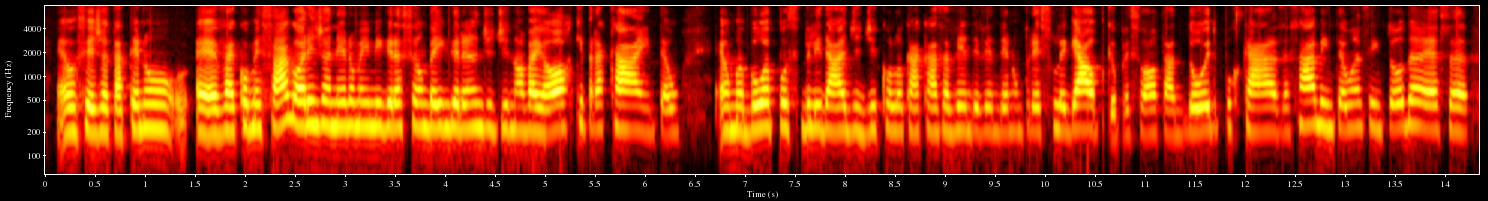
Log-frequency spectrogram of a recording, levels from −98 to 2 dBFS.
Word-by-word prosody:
eh, 200 Hz, -, -1 dB
ou 205 Hz, -, +1 dB
seja, 200 Hz, -1 st, +1 dB
tá 190 Hz, -1 st, +2 dB
tendo 220 Hz, +2 st, -3 dB
é, 195 Hz, -1 st, +6 dB
vai 205 Hz, +1 st, +4 dB
começar 230 Hz, +1 st, +2 dB
agora 250 Hz, -3 st, +6 dB
em 250 Hz, -, -2 dB
janeiro 240 Hz, -1 st, -2 dB
uma 235 Hz, -, -3 dB
imigração 235 Hz, 0 st, -1 dB
bem 230 Hz, 0 st, -1 dB
grande 225 Hz, 0 st, -2 dB
de 220 Hz, +1 st, -9 dB
Nova 210 Hz, -1 st, +1 dB
York 220 Hz, +5 st, +5 dB
pra 220 Hz, 0 st, -1 dB
cá, 220 Hz, -2 st, +3 dB
então 200 Hz, -1 st, -8 dB, 0.4 s
é -, -, -1 dB
uma 210 Hz, 0 st, -2 dB
boa 220 Hz, +3 st, +3 dB
possibilidade 225 Hz, -3 st, -2 dB
de 215 Hz, +3 st, -10 dB
colocar 210 Hz, -3 st, -6 dB
a -, -, -6 dB
casa 205 Hz, 0 st, -4 dB
à -, -, -9 dB
venda 210 Hz, 0 st, -8 dB
e -, -, -5 dB
vender 200 Hz, 0 st, -10 dB
num 205 Hz, 0 st, -19 dB
preço 205 Hz, +1 st, -10 dB
legal, 215 Hz, 0 st, +5 dB
porque 215 Hz, -, -16 dB
o 170 Hz, -, -6 dB
pessoal 195 Hz, +1 st, -4 dB
tá 190 Hz, -2 st, -4 dB
doido 205 Hz, +3 st, -2 dB
por 225 Hz, -, -13 dB
casa, 205 Hz, -1 st, -2 dB
sabe? 245 Hz, +1 st, +1 dB
Então, 220 Hz, 0 st, -6 dB
assim, 230 Hz, -1 st, -10 dB
toda 230 Hz, +3 st, -3 dB
essa 215 Hz, -2 st, +1 dB
215 Hz, 200 wpm, -23 LUFS, 205-230 Hz, 0.4 s, é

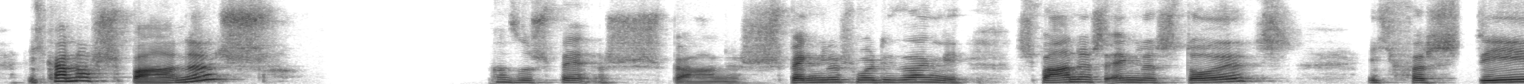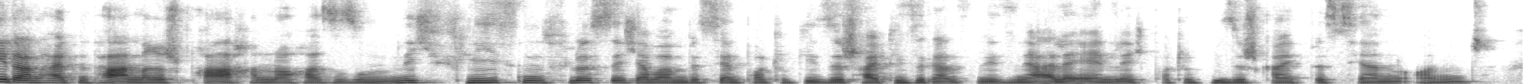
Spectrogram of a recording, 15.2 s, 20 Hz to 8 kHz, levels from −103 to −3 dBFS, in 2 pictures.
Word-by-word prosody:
Ich -, -, -8 dB
kann 300 Hz, 0 st, +10 dB
noch 340 Hz, 0 st, +6 dB
Spanisch. 340 Hz, +8 st, +5 dB, 1.1 s
Also, 215 Hz, -3 st, -4 dB
Spe 195 Hz, 0 st, -4 dB
Spanisch, 135 Hz, -6 st, -7 dB
Spenglisch 210 Hz, +4 st, +2 dB
wollte 210 Hz, 0 st, 0 dB
ich -, -, -4 dB
sagen, 220 Hz, 0 st, +2 dB
ne. 160 Hz, -1 st, -5 dB, 0.2 s
Spanisch, 225 Hz, +4 st, +4 dB
Englisch, 195 Hz, -1 st, -1 dB
Deutsch. 280 Hz, +10 st, +2 dB, 0.4 s
Ich 195 Hz, 0 st, -7 dB
verstehe 190 Hz, +4 st, +4 dB
dann 190 Hz, -3 st, +3 dB
halt 175 Hz, -1 st, -2 dB
'n 170 Hz, -, -7 dB
paar 165 Hz, -, +4 dB
andere 160 Hz, +2 st, -1 dB
Sprachen 160 Hz, 0 st, -3 dB
noch. 150 Hz, 0 st, -6 dB
Also, 150 Hz, 0 st, -7 dB
so 150 Hz, +1 st, -8 dB
nicht 185 Hz, +5 st, -6 dB
fließend 185 Hz, -2 st, -3 dB
flüssig, 175 Hz, -1 st, -5 dB
aber 155 Hz, -1 st, -2 dB
'n 155 Hz, 0 st, -4 dB
bisschen 160 Hz, 0 st, -7 dB
Portugiesisch, 155 Hz, -1 st, -7 dB
halt 150 Hz, -1 st, -3 dB
diese 160 Hz, -1 st, -4 dB
ganzen 150 Hz, +1 st, -9 dB
die 145 Hz, -, -6 dB
sind 150 Hz, +1 st, -7 dB
ja -, -, -3 dB
alle 140 Hz, +1 st, -2 dB
ähnlich. 145 Hz, +1 st, -6 dB
Portugiesisch 155 Hz, 0 st, -8 dB
kann 155 Hz, -1 st, -6 dB
ich 150 Hz, -, -13 dB
'n -, -, -39 dB
bisschen 145 Hz, -1 st, -8 dB
und 135 Hz, 0 st, -11 dB
165 Hz, 185 wpm, -26 LUFS, 150-195 Hz, 1.1 s, kann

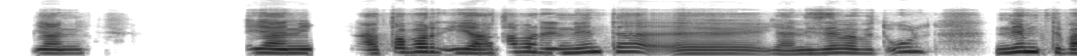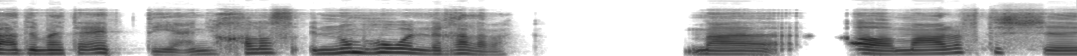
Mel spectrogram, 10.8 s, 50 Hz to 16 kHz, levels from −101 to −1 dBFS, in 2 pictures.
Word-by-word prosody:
يعني 195 Hz, -1 st, 0 dB, 0.8 s
يعني 210 Hz, -1 st, +5 dB, 0.3 s
يُعتبر 245 Hz, +7 st, +4 dB
يُعتبر 210 Hz, +6 st, +3 dB
إن 220 Hz, -, +1 dB
أنت، 270 Hz, +3 st, +1 dB
آآ، 185 Hz, -8 st, -2 dB
يعني 170 Hz, +2 st, -3 dB
زي 210 Hz, +3 st, +1 dB
ما 220 Hz, -, +2 dB
بتقول 270 Hz, +7 st, -5 dB, 0.3 s
نمت 265 Hz, +3 st, +4 dB
بعد 190 Hz, -3 st, +2 dB
ما 185 Hz, +1 st, +1 dB
تعبت، 215 Hz, +1 st, -4 dB
يعني 140 Hz, +4 st, -7 dB
خلاص 215 Hz, +4 st, -2 dB
النوم 225 Hz, +7 st, 0 dB
هو 235 Hz, +1 st, +2 dB
اللي 185 Hz, -5 st, -2 dB
غلبك 155 Hz, -5 st, -4 dB, 0.8 s
ما 165 Hz, -1 st, 0 dB, 0.4 s
آه، 165 Hz, -, +5 dB
ما 175 Hz, +2 st, -1 dB
عرفتش 210 Hz, +2 st, -1 dB
200 Hz, 140 wpm, -23 LUFS, 180-230 Hz, 0.8 s, يعني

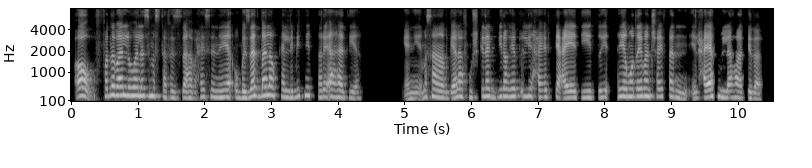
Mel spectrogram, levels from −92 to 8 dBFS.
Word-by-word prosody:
آه، 250 Hz, 0 st, +4 dB
فأنا 250 Hz, +3 st, -1 dB
بقى 270 Hz, -1 st, +5 dB
اللي 270 Hz, -1 st, +4 dB
هو 265 Hz, -, +4 dB
لازم 255 Hz, -1 st, +3 dB
استفزَّها، 200 Hz, -5 st, -3 dB
باحِس 220 Hz, +4 st, -7 dB
إن 210 Hz, -2 st, -2 dB
هي 220 Hz, +1 st, +1 dB
وبالذات 205 Hz, +5 st, +2 dB
بقى 260 Hz, +2 st, +5 dB
لو 275 Hz, -1 st, +3 dB
كلَّمتني 240 Hz, +2 st, -2 dB
بطريقة 225 Hz, -3 st, -1 dB
هادية، 195 Hz, -3 st, -5 dB, 0.6 s
يعني 180 Hz, +2 st, -6 dB
مثلًا 215 Hz, 0 st, +1 dB
ابقى 190 Hz, -1 st, -4 dB
جاية 190 Hz, +1 st, +1 dB
ليها 235 Hz, -, +2 dB
في 235 Hz, -2 st, -10 dB
مشكلة 220 Hz, +4 st, -1 dB
كبيرة 235 Hz, +1 st, -2 dB
وهي 240 Hz, +1 st, 0 dB
تقول 240 Hz, -2 st, -8 dB
لي: 240 Hz, -, -1 dB
"يا -, -, -3 dB
حبيبتي 220 Hz, 0 st, -3 dB
عادي." 200 Hz, +1 st, +1 dB
ض -, -, -1 dB, 0.3 s
هي 240 Hz, 0 st, +3 dB
ماما 240 Hz, 0 st, +2 dB
دايمًا 245 Hz, +1 st, +3 dB
شايفة 240 Hz, 0 st, -3 dB
إن 190 Hz, -7 st, -5 dB
الحياة 205 Hz, +5 st, +5 dB
كلّها 205 Hz, -3 st, -1 dB
كده. 175 Hz, -4 st, -3 dB
220 Hz, 220 wpm, -24 LUFS, 200-240 Hz, 0.6 s, بقى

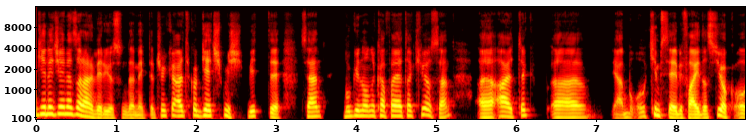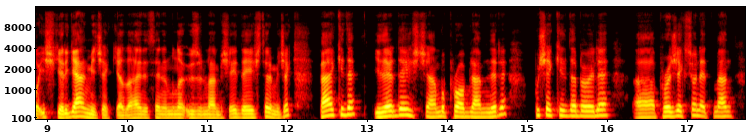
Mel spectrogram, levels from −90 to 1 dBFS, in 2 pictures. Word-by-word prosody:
geleceğine 225 Hz, +1 st, +4 dB
zarar 155 Hz, -, +5 dB
veriyorsun 105 Hz, -2 st, -2 dB
demektir 95 Hz, -2 st, -4 dB
çünkü 175 Hz, +1 st, -3 dB
artık 160 Hz, 0 st, 0 dB
o 180 Hz, -, +1 dB
geçmiş, 175 Hz, 0 st, 0 dB
bitti. 155 Hz, 0 st, -1 dB, 0.2 s
Sen 150 Hz, +1 st, 0 dB, 0.3 s
bugün 160 Hz, +3 st, 0 dB
onu 165 Hz, 0 st, 0 dB
kafaya 165 Hz, 0 st, +3 dB
takıyorsan, 165 Hz, -3 st, -2 dB, 0.3 s
eee, -, -, +2 dB
artık, 150 Hz, +8 st, +1 dB, 0.2 s
eee, -, -, -2 dB, 0.7 s
ya, 115 Hz, -, -5 dB
bu 130 Hz, +4 st, -7 dB
o -, -, -3 dB
kimseye 170 Hz, -, +2 dB
bir -, -, 0 dB
faydası 110 Hz, +1 st, +2 dB
yok, -, -, +4 dB
o 120 Hz, -1 st, +1 dB
iş 130 Hz, +1 st, -4 dB
geri 120 Hz, -1 st, +2 dB
gelmeyecek 120 Hz, -, +2 dB
ya 90 Hz, 0 st, -1 dB
da, 95 Hz, +2 st, -1 dB
hani, 105 Hz, -1 st, -1 dB
senin 110 Hz, 0 st, -3 dB
buna 110 Hz, 0 st, 0 dB
üzülmen 105 Hz, -1 st, -2 dB
bir -, -, -10 dB
şeyi 115 Hz, +2 st, -3 dB
değiştirmeyecek. 115 Hz, -, -1 dB, 0.3 s
Belki 185 Hz, +5 st, +3 dB
de 210 Hz, 0 st, +1 dB, 0.2 s
ileride 155 Hz, +7 st, +4 dB
yaşayacağın 150 Hz, -7 st, -1 dB
bu 145 Hz, -, -3 dB
problemleri 140 Hz, +5 st, +1 dB, 0.4 s
bu 180 Hz, -, -2 dB
şekilde 175 Hz, -3 st, -1 dB
böyle, 165 Hz, +3 st, +1 dB, 0.3 s
eee, 125 Hz, +1 st, -1 dB
projeksiyon 160 Hz, +4 st, 0 dB
etmen, 150 Hz, -1 st, -3 dB
150 Hz, 165 wpm, -23 LUFS, 115-170 Hz, 0.7 s, zarar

